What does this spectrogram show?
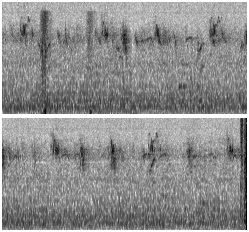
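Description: Faint forest ambience of small birds chirping, with short, scattered high chirps throughout. A few soft knocks come in the first second and a half.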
